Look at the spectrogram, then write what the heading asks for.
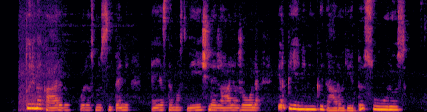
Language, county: Lithuanian, Utena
